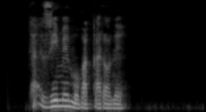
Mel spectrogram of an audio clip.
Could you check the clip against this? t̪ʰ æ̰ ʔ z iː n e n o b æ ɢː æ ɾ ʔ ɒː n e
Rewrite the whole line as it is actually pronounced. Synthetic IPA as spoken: t̪ʰ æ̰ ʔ z iː m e m o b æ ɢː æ ɾ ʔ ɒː n e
